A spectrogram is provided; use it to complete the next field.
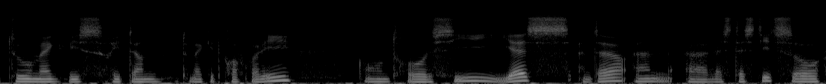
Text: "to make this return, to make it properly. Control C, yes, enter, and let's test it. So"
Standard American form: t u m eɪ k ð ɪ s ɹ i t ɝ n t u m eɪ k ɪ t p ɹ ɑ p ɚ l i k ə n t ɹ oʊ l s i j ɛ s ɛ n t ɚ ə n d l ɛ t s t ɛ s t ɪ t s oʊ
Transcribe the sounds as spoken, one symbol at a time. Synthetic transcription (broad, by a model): t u m eɪ k ð ɪ s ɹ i t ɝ n t u m eɪ k ɪ t p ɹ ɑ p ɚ l i k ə t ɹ oʊ l s i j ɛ s ɛ n t ɚ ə n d l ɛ s t ɛ s t ɪ t s oʊ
